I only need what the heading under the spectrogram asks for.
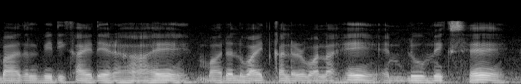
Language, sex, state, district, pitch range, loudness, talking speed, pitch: Hindi, male, Arunachal Pradesh, Papum Pare, 90-95 Hz, -17 LUFS, 170 wpm, 95 Hz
